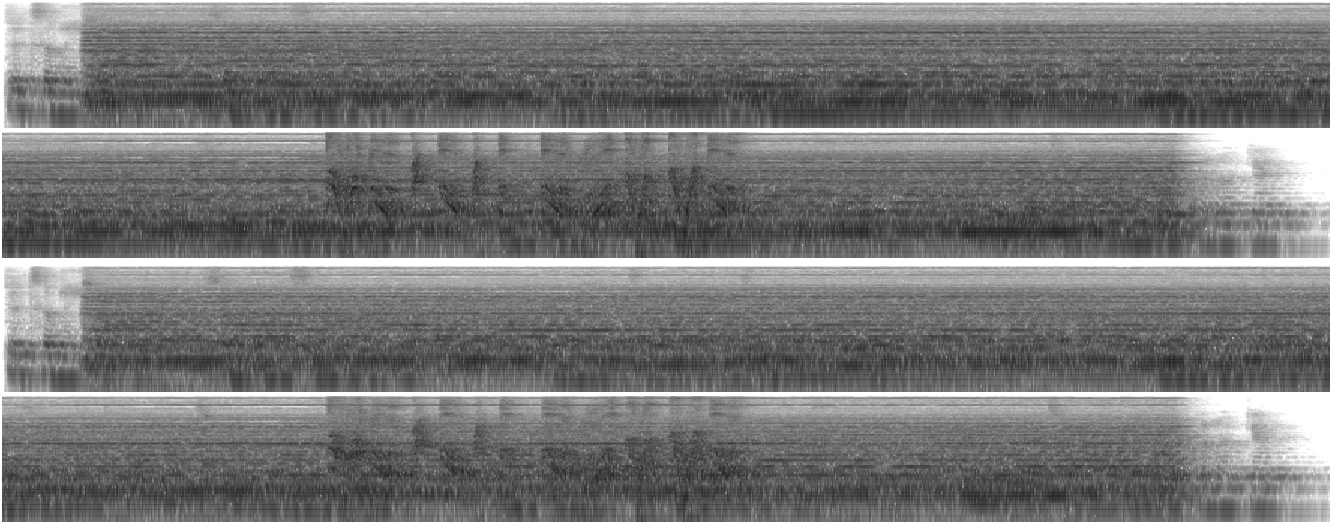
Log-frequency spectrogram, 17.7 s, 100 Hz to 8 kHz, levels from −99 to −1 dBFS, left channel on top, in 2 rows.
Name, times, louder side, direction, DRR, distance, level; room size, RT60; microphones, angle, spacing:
voice 1, 0.0-6.0 7.6-11.8 12.1-14.4 15.2-17.3, right 1 dB, 50° right, 0 dB, 0.6 m, -34 dB
sound 1, 0.5-16.7, left 1 dB, 10° left, 0.6 m, -22 dB
Scratching (performance technique), 11.0-13.8, left 2 dB, 75° left, 0.5 m, -19 dB
2.6 x 2.2 x 2.3 m, 0.73 s
head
